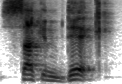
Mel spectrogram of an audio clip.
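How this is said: The stress is on the word dick.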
